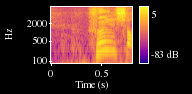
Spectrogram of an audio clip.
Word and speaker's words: 焚書: ねこの子ねぇもう読み方決まっていて焚書と言います焚書症工事です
